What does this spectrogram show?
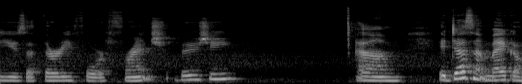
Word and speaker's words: bougie: is ask your doctor what size bougie they use or some people call it a boogie um but it's is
